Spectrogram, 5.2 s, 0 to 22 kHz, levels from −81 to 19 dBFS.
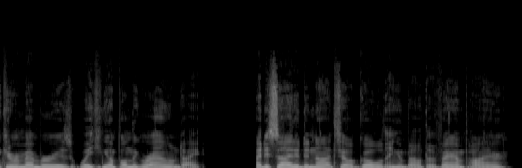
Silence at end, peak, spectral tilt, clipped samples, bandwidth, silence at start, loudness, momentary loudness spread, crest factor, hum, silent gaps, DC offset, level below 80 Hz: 0.15 s; -12 dBFS; -6.5 dB/octave; under 0.1%; 14 kHz; 0 s; -29 LUFS; 8 LU; 16 dB; none; none; under 0.1%; -46 dBFS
